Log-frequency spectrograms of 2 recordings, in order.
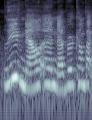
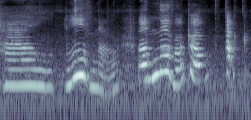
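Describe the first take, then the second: First: It is said in his normal voice. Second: It is said in a put-on Gollum voice.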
